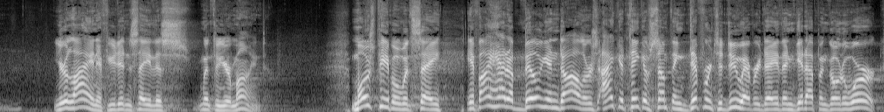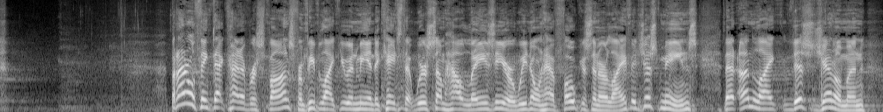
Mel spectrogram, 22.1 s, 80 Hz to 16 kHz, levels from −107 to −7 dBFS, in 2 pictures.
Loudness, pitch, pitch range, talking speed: -24 LUFS, 190 Hz, 175-220 Hz, 195 wpm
